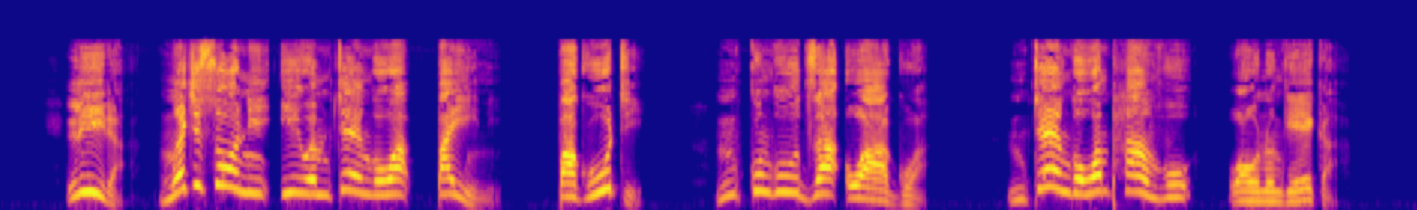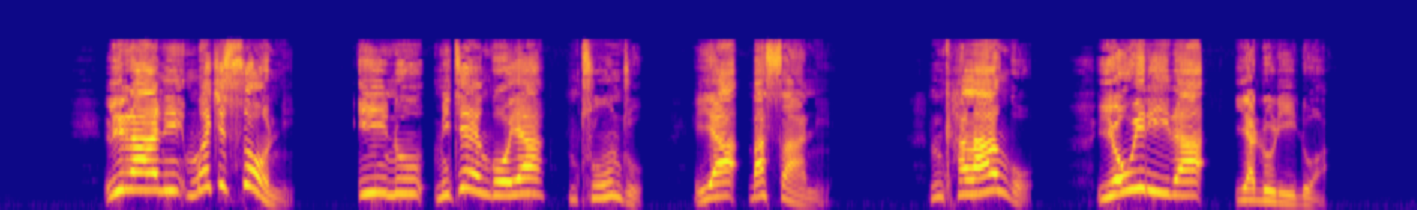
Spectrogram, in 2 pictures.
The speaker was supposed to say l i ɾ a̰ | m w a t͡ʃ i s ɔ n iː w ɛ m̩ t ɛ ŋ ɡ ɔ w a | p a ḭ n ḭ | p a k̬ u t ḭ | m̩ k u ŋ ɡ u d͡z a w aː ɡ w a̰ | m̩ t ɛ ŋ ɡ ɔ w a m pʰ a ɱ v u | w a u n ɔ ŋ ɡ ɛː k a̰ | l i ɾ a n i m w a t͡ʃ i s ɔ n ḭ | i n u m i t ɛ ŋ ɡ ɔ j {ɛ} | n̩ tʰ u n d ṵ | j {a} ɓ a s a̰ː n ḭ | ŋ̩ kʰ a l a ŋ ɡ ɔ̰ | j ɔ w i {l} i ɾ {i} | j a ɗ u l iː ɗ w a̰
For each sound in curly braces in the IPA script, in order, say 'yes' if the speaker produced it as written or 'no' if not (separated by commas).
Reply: no, yes, no, no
